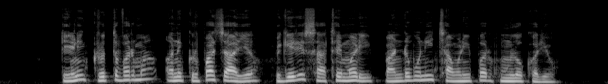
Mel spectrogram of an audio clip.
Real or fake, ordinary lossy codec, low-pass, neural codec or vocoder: real; none; 14.4 kHz; none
